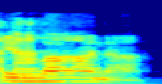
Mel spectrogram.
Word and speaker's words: Elana: It's like a long Ilana. E. Yes, Ilana. Ilana, right?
